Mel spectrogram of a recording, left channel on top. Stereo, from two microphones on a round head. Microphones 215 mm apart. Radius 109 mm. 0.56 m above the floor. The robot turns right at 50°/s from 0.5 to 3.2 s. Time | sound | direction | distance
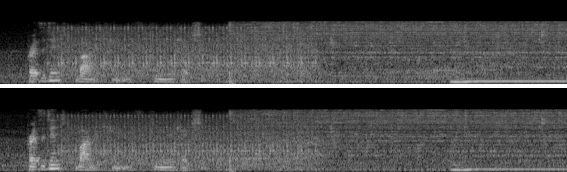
0.3 | a man speaking | 35° right (ahead or behind) | 1.2 m
2.3 | singing | 85° left | 1.8 m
